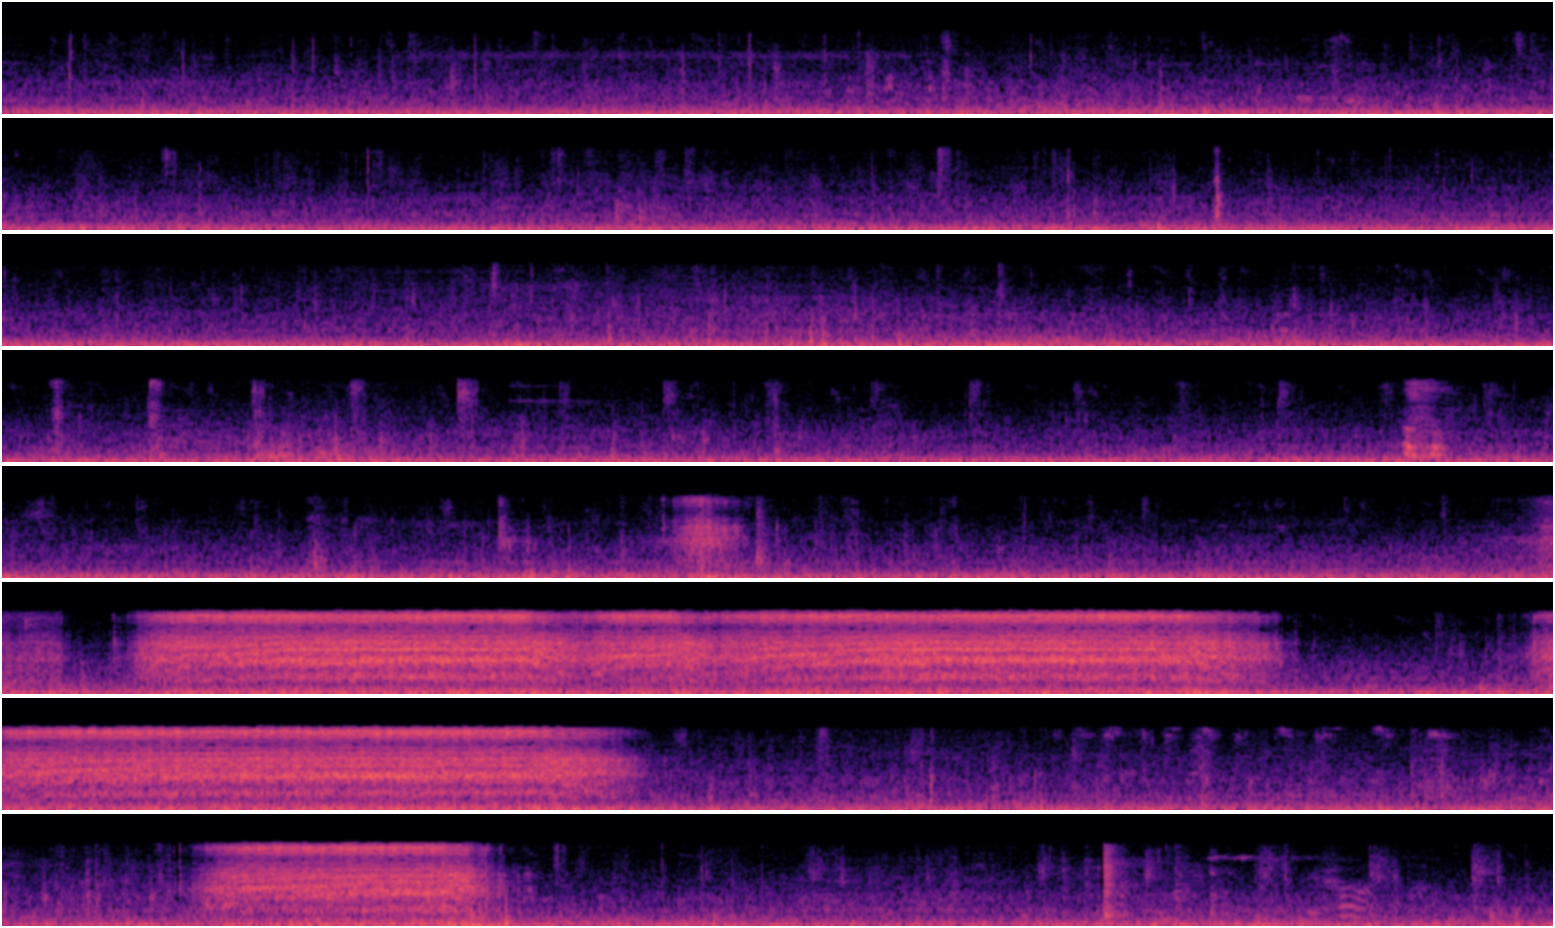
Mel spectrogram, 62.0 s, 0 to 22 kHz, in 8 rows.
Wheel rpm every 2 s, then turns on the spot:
0, 0, 0, 0, 0, 0, 0, 0, 0, 0, 0, 0, 0, 0, 0, 0, 0, 0, 0, 40, 140, 140, 70, 100, 130, 0, 0, 30, 50, 0, 0.
56-58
